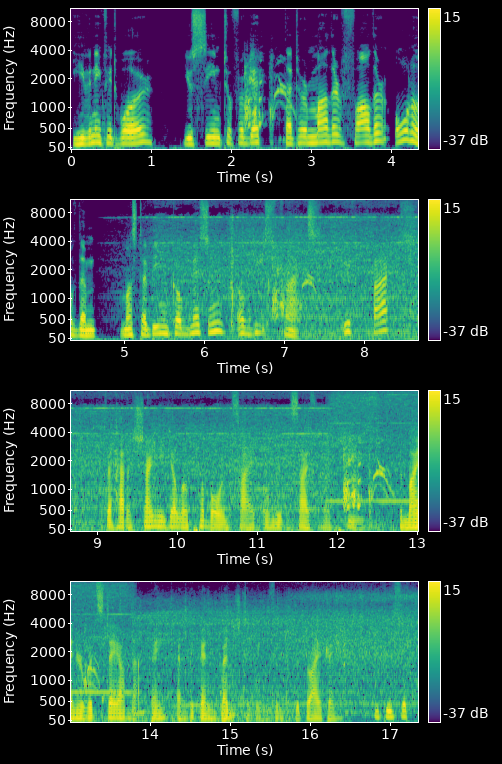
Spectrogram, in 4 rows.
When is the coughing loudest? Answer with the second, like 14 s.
12 s.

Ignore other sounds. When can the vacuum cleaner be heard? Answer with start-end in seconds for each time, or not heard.
4.6-17.3.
